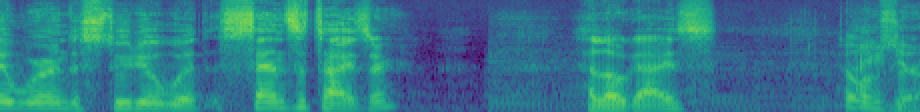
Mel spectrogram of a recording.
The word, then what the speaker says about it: Sensitiser: our studio today we're in the studio with sensitizer hello guys hello Jim it's a pleasure to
